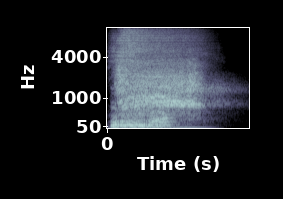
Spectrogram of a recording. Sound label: spider striking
